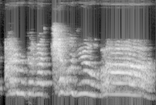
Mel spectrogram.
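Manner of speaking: slow, high, loud death threat that breaks into a yell; furious scream. Retold or imitated. Livid boat owner screams at dad after the bump. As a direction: scream it at the man who bumped your boat. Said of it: "screaming, he was livid".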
